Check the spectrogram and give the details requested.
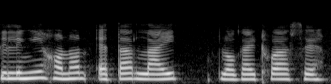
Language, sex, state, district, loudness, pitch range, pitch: Assamese, female, Assam, Sonitpur, -13 LUFS, 235-265 Hz, 245 Hz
